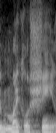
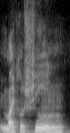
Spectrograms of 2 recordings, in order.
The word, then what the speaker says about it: Michael Sheen: malcolm was played by michael shane i'm like and she michael sheen the i could say his name right you might recognize that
